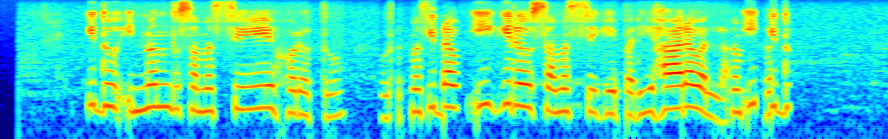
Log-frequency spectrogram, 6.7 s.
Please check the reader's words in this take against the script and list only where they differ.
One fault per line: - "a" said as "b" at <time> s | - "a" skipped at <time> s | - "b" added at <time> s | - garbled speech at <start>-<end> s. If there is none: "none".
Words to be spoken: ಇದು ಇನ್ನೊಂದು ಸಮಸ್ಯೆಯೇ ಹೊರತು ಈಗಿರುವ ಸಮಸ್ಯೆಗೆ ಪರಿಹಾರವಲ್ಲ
- garbled speech at 2.8-3.4 s
- garbled speech at 5.5-5.9 s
